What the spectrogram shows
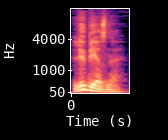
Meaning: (adverb) friendly (in a friendly manner); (adjective) short neuter singular of любе́зный (ljubéznyj)
- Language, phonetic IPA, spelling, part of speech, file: Russian, [lʲʉˈbʲeznə], любезно, adverb / adjective, Ru-любезно.ogg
